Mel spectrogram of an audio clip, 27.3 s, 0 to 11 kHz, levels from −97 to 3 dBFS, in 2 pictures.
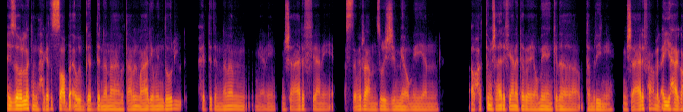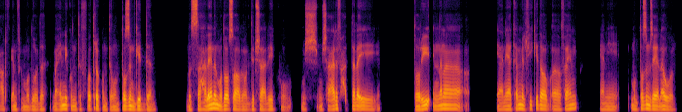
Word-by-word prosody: عايز 105 0 +3
أقول 110 +2 +8
لك 115 -2 +3
من 95 - 0
الحاجات 95 +3 -2
الصعبة 100 -2 +4
أوي 95 -1 0
بجد 85 +1 -3
إن 90 -2 0
أنا 90 0 -1
باتعامل 90 +1 -2
معاها 90 +1 0
اليومين 95 0 -1
دول، 105 +2 -1 0.4
حِتّة 100 0 -7
إن 90 -1 -6
أنا 95 +1 -1
م 95 -2 -5 0.2
يعني 85 0 -11
مش 90 -1 -6
عارف 90 +2 -4
يعني 90 0 -7 0.2
أستمر 95 +2 -1
على 90 -2 0
نزول 85 +2 -3
الGym 90 +1 -2
يوميًا 85 0 -6 0.7
أو - - -1
حتى 110 - -3
مش 100 -2 0
عارف 100 0 +1
يعني 95 -1 +2
أتابع 95 0 0
يوميًا 90 +2 -1
كده 90 +1 -3 0.3
آآ - - -10
تمريني، 85 -1 -4 0.2
مش 90 -2 -2
عارف 100 +6 0
أعمل 105 -4 -3
أي 105 0 +4
حاجة 95 -2 +1
حرفيًأ 95 0 -6
في 90 - -16
الموضوع 85 0 -3
ده، 85 +1 -6
مع 90 0 -4
إنّي 105 +2 +5
كنت 95 -4 -5
في 95 - -13
فترة 100 +1 +2
كنت 85 -4 -6
منتظم 90 +3 +2
جدًا، 85 -2 0 0.6
بس - - +3
حاليًا 95 +5 +6
الموضوع 105 -5 +6
صعب 95 -2 +3
ما 85 0 -3
أكدبش 90 +3 -3
عليك، 90 +2 -1
ومش - - -6
مش 90 -1 -5
عارف 95 +5 +2
حتى - - -2
ألاقي 95 -2 +1 0.7
طريق 95 +6 +5
إن 95 +2 0
أنا 110 -1 +3 0.7
يعني 90 +1 0
أكمّل 105 +3 +2
فيه 110 - -4
كده 110 0 +3
وأبقى 95 -2 -1
فاهم، 110 +6 0 0.5
يعني 90 -2 -6 0.2
منتظم 110 +4 +1
زي 100 -1 +5
الأول، 90 -2 +2
95 Hz, 175 wpm, -23 LUFS, 90-100 Hz, 0.7 s, أقول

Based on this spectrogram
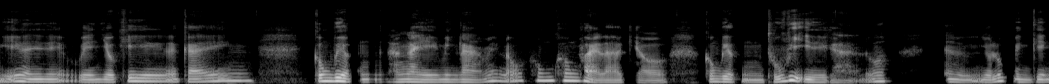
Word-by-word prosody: nghĩ 145 - 0
là 135 -4 +3
như 120 0 +3
thế, 120 0 0
vì 110 0 +1
nhiều 110 0 0
khi, 145 -1 +2
à, - - 0
cái 140 +6 +1 0.8
công 150 +1 +5
việc, 145 -5 +8
ừm, 115 - -5 0.2
hằng 115 0 -2
ngày 110 -2 +2
mình 110 0 -3
làm 110 0 -1
ấy, 155 +3 -1
nó 155 - -2
cũng 170 +1 -3
không 175 -1 0
không 175 -1 +2
phải 105 -10 +5
là, 100 0 -2
kiểu, 90 +1 -6 0.4
công 130 0 -2
việc, 125 -3 +2
ừm, 100 0 -5
thú 120 +7 -1
vị 195 - +8
gì 110 -2 0
cả, 90 -3 -8
đúng - - -8
không? 140 +1 -1 0.6
Ừ, 125 - -4 0.3
nhiều 105 -1 -1
lúc 155 +5 0
mình 110 -3 -4
c - - -13
120 Hz, 215 wpm, -24 LUFS, 110-145 Hz, 0.8 s, việc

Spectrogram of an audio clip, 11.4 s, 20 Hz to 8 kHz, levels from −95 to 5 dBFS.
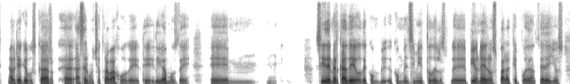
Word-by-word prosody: habría 115 +1 0
que 130 - +3
buscar, 120 -1 +2 0.2
eh, 110 -1 +1
hacer 110 +3 -1
mucho 130 +1 -11
trabajo 125 -2 0
de 100 -1 -6
de, 105 0 -6
digamos, 115 +1 -1
de, 95 -2 -7 0.4
em 95 -1 -7 1.2
sí, 170 - +3
de 160 0 +10
mercadeo, 140 0 +6
de 135 -2 0
convi 115 -2 -10
convencimiento 115 +1 -8
de 110 - -1
los 100 -1 -14
de 100 -1 -4
pioneros 120 +4 +1
para 105 -3 0
que - - -7
puedan 110 +2 -4
ser 110 -1 0
ellos 115 +2 -3
115 Hz, 140 wpm, -23 LUFS, 105-125 Hz, 1.2 s, de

